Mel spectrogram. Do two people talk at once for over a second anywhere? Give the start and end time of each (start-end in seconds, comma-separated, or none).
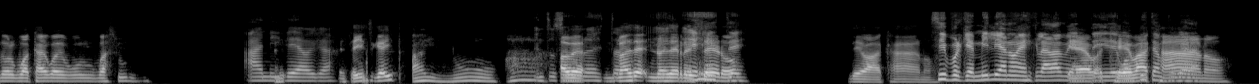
5.3-7.5, 10.7-12.1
